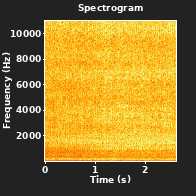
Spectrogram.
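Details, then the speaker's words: 2010 Audi A4 2.0T four-cylinder with a new water pump, just started: even, steady idle with no ticking, valve tick or smoke, and an AC blower whoosh on top; normal idle. "so we're here running no ticks no smoke I'll show you the muffler area exhaust area and show you there's there's there's no ticks no valve ticking no sticking"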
